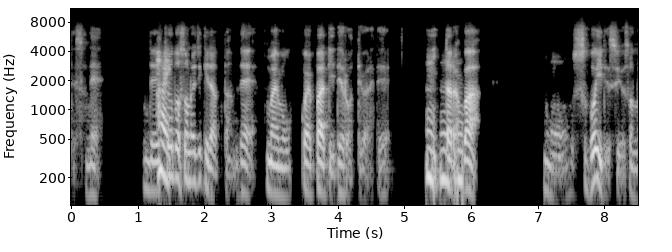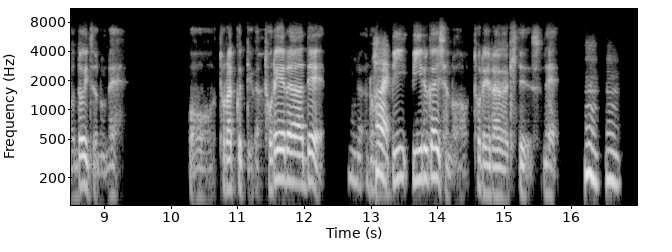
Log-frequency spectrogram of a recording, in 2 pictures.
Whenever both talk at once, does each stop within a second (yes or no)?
yes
